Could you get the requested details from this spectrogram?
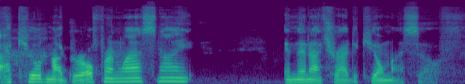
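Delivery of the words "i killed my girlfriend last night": plain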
